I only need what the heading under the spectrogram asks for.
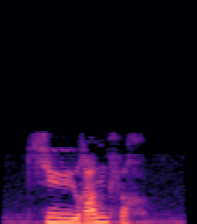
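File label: "surampfer", Alsatian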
